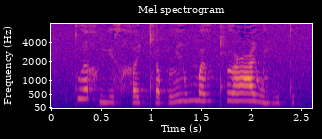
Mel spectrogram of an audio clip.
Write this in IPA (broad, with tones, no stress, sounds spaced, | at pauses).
tʷ i˦ χ mʲ e˨ z χ i˨ cʰ ɐ˨ p l i˦ w m ɐ˦ z cʰ ɵ˦ ʕ i˦˨ w j i˨ t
